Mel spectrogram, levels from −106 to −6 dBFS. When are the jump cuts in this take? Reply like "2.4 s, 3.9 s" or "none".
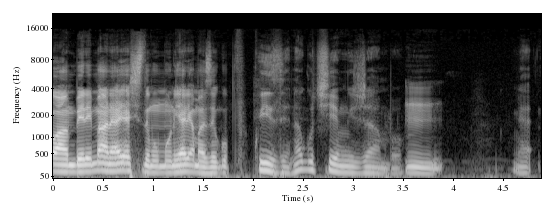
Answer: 1.9 s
